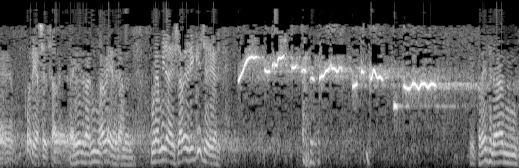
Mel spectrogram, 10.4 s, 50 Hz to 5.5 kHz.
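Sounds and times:
speech: 0:00.0 - 0:04.6, 0:06.2 - 0:06.4, 0:09.4 - 0:10.3
person whistling a long wavering high whistle: 0:04.8 - 0:09.5.

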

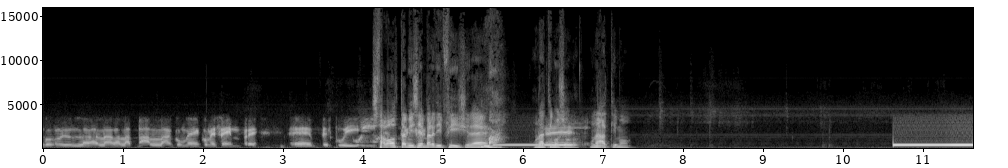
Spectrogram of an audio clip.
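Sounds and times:
speech: 0:00.1 - 0:07.4
telephone ringback tone: 0:05.7 - 0:06.6, 0:10.6 - 0:11.6.

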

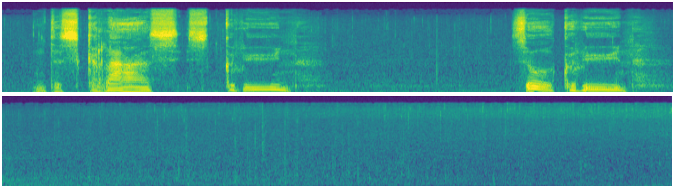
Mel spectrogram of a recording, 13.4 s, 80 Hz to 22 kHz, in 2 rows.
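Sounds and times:
steady rain: 0:00.0 - 0:13.3
speech: 0:00.3 - 0:03.0, 0:05.1 - 0:06.5.

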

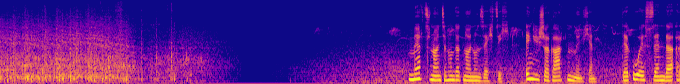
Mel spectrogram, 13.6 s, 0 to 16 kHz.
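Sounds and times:
train crossing the border between East and West rumbling: 0:00.0 - 0:04.3
speech: 0:08.2 - 0:13.5.

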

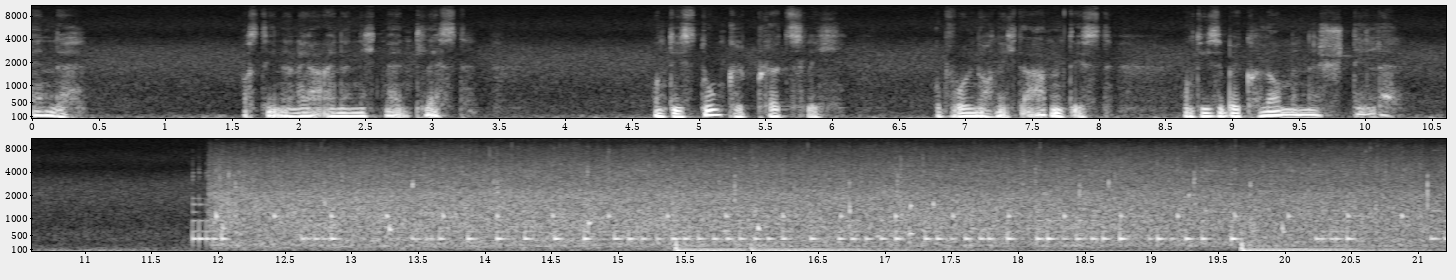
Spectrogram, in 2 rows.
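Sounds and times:
speech: 0:01.6 - 0:03.4, 0:04.7 - 0:06.1, 0:06.8 - 0:10.3
heavy tropical rain drumming on leaves: 0:11.8 - 0:21.2
low rumble: 0:15.4 - 0:21.2.

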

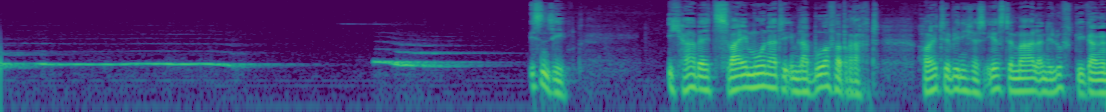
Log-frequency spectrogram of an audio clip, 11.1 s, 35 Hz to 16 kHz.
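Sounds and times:
dog howling in sultry muggy weather: 0:00.0 - 0:02.6, 0:03.8 - 0:04.7
speech: 0:05.3 - 0:05.8, 0:06.7 - 0:11.0.

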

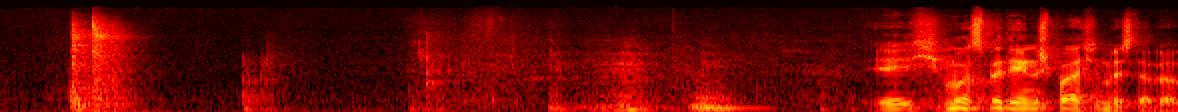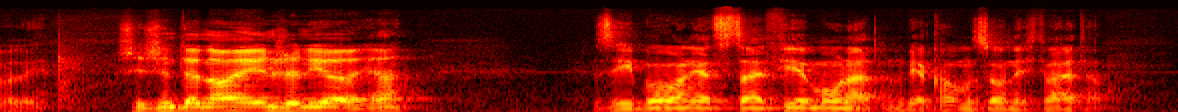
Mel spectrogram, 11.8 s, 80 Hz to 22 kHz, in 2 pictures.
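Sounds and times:
chair being pulled up and set in place: 0:02.1 - 0:03.9
speech: 0:04.4 - 0:08.0, 0:08.9 - 0:11.5.

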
